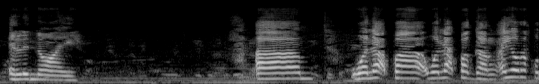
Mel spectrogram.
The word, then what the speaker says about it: Illinois: si carmel sa na watching from Illinois ang pagpronounce Illinoy wala pa wala pa gange wala pa kay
